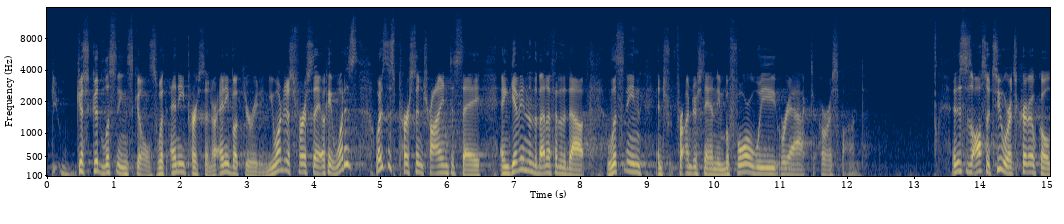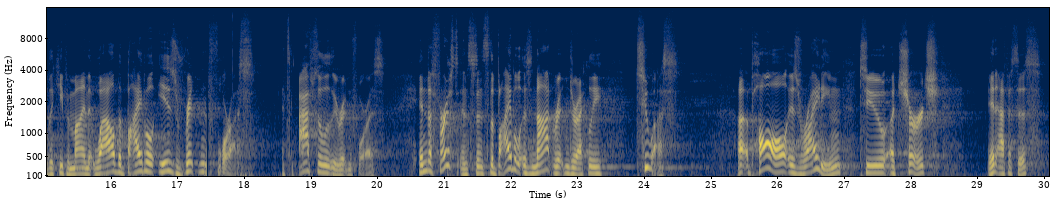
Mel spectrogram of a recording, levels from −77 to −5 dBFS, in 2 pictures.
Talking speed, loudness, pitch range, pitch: 185 wpm, -23 LUFS, 125-175 Hz, 145 Hz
